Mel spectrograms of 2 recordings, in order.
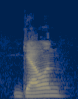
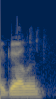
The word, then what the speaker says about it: Gallen: How do you say his name? Uh, Gallen. – Gallen. – Yeah, Gallen.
